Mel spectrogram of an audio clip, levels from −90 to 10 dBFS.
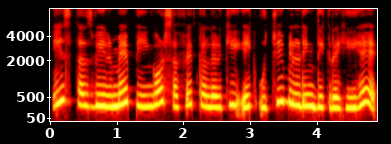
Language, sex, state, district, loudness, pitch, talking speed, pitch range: Hindi, female, Arunachal Pradesh, Lower Dibang Valley, -14 LUFS, 295 Hz, 170 wpm, 270-335 Hz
